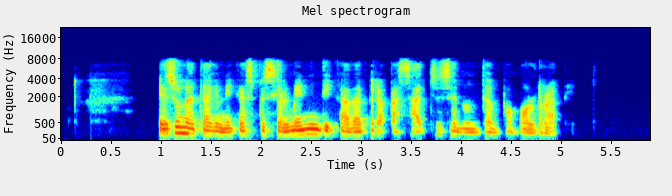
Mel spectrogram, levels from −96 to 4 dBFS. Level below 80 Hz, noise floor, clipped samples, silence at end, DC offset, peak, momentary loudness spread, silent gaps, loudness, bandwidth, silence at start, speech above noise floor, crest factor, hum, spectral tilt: -58 dBFS; -84 dBFS; under 0.1%; 0.95 s; under 0.1%; -4 dBFS; 9 LU; none; -18 LUFS; 8.2 kHz; 1 s; 67 dB; 16 dB; none; -4.5 dB/octave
